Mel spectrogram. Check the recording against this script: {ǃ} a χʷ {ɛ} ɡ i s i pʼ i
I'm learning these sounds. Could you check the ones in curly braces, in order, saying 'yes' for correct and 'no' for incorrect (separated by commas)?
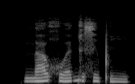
no, yes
